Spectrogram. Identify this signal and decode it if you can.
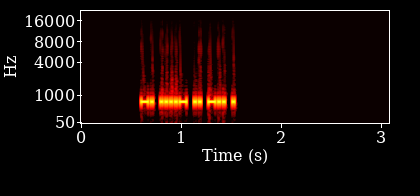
Morse code, heard as a keyed tone, about 50 wpm, 700 Hz. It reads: N4IDE
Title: USA Call Signs - 5 Characters - 50wpm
